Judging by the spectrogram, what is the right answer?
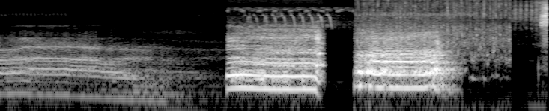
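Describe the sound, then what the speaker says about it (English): A bear roaring in the wild, a few deep, drawn-out growling roars that come close and loud in separate bursts with short gaps between them. "Bear."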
